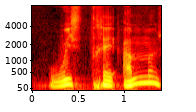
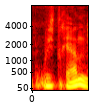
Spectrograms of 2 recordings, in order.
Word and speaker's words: Ouistreham: C'est elle qui relie Caen à Ouistreham, je ne suis pas du tout sûr que je prononce bien. – Ouais, c'est ça. – Si. – Ouistreham, donc, qui est une ville portuaire où des bateaux partent direction la Grande-Bretagne.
